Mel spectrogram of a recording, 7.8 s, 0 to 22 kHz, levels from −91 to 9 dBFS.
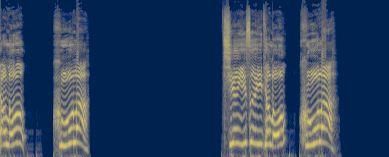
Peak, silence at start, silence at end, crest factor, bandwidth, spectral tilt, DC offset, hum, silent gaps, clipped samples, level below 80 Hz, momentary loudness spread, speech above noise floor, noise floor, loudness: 0 dBFS; 0 s; 1.1 s; 12 dB; over 20 kHz; 0 dB/octave; under 0.1%; none; none; under 0.1%; -50 dBFS; 13 LU; 80 dB; -89 dBFS; -8 LUFS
